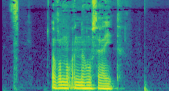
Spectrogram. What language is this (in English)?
Arabic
